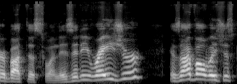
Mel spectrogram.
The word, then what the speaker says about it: Erasure: just called them Erasure I asked somebody one time I'm like how do you say their name it's like oh it's Erasure I'm like really he's like yeah I'm sure of it Erasure that's I mean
